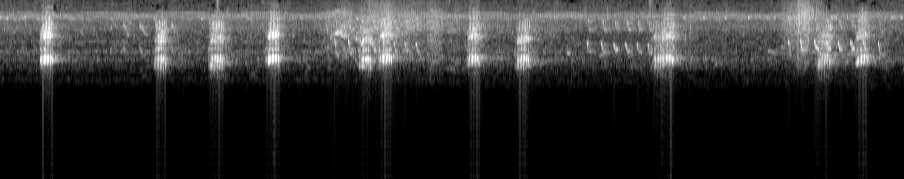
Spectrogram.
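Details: A free Toco toucan in a yard in Brazil, eating papaya, gives harsh, croaking grunts in uneven bursts about every one to two seconds over a steady high insect hum and faint chatter from other birds.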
